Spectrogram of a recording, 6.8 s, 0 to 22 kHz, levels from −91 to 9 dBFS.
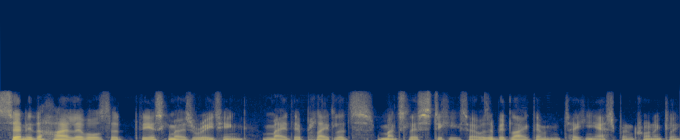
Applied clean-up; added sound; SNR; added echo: neural mask model Resemble Enhance denoiser.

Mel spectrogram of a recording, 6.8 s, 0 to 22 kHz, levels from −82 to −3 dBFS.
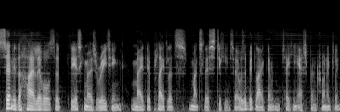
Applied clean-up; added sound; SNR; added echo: neural separator model SepFormer DNS4.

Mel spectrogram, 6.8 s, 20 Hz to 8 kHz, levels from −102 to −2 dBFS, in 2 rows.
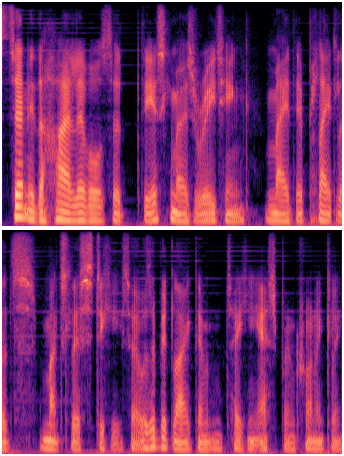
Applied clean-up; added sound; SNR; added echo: neural mask model DeepFilterNet 3.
